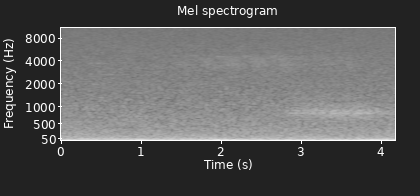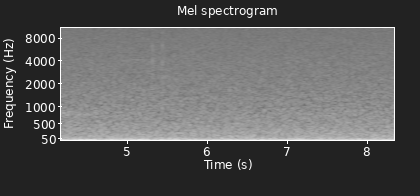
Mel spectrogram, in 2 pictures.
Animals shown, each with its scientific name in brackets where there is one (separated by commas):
Ovenbird (Seiurus aurocapilla), Hairy Woodpecker (Dryobates villosus)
